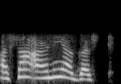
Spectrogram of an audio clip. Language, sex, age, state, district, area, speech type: Sindhi, female, 18-30, Rajasthan, Ajmer, urban, conversation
